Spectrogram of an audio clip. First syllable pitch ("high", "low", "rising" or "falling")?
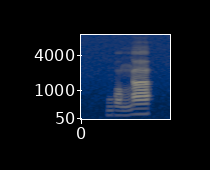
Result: low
